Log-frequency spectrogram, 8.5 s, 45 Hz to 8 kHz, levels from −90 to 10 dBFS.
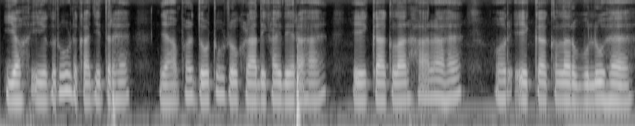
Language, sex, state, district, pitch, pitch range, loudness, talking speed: Hindi, male, Jharkhand, Deoghar, 135 Hz, 130-140 Hz, -22 LUFS, 190 wpm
